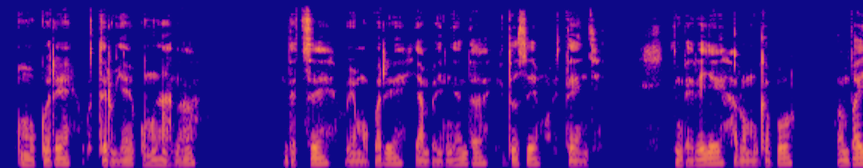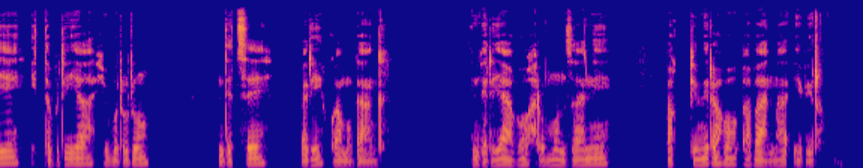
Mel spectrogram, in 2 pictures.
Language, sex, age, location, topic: Kinyarwanda, male, 18-24, Huye, health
